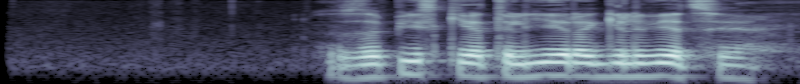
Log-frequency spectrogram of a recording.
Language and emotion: Russian, neutral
